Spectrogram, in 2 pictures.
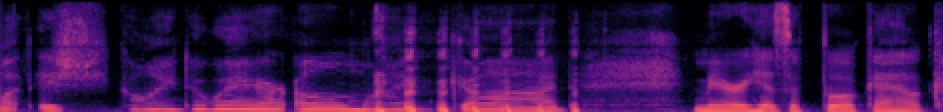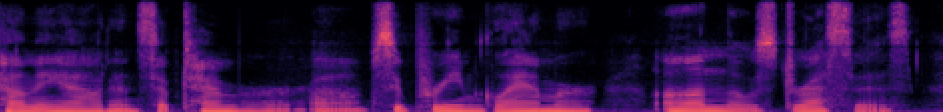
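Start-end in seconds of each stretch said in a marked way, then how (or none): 0.0-2.9 put-on childlike, high voice. Retelling watching Ed Sullivan every week as a kid: imitating own childhood self. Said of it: "I was one of those kids who were".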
